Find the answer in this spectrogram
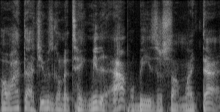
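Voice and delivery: giddy, excited woman's voice. Retelling what a date said about applebee's: imitating a giddy date. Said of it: "she was sitting there all giddy".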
